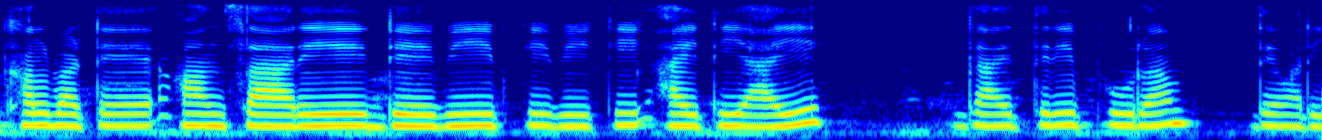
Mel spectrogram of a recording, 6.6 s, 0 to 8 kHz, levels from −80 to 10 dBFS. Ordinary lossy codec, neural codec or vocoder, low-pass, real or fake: none; none; 7.2 kHz; real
